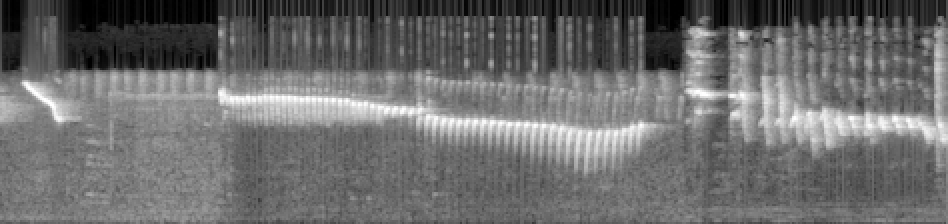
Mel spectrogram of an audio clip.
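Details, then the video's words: White-rumped shama tutor recording for the morning: one sharp falling whistle, then long buzzy rattling trills that slide slowly downward, followed by a fast, stuttering series of high notes. "Masteran Murai Batu Durasi Panjang Untuk Pagi Hari"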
